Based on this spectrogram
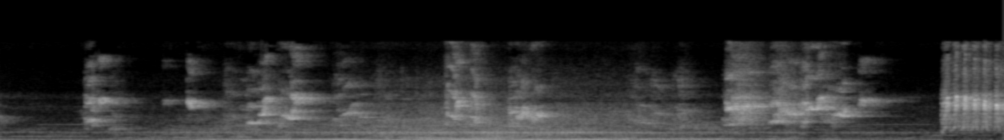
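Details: Master recording of a cream-striped bulbul: irregular high chirps and squeaky notes at moderate level, a short bright whistled phrase, then a quick stuttering trill at the end.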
